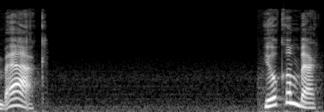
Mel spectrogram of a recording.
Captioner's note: silence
